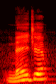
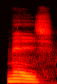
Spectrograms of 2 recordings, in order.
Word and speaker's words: Neige: 2 new original characters, Fuuka and Neige, as well as Kirito.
